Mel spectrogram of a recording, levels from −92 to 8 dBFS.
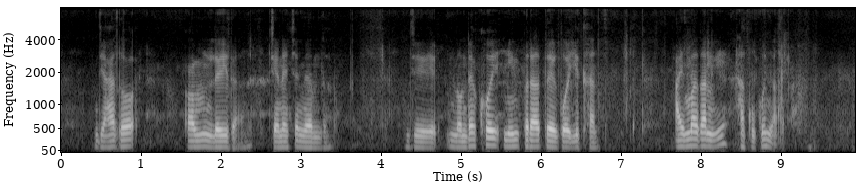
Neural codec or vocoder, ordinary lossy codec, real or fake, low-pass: codec, 16 kHz, 2 kbps, FunCodec, trained on Chinese and English, 25 frames a second; none; fake; none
